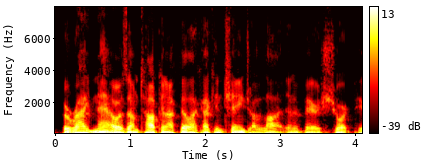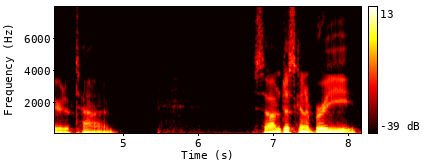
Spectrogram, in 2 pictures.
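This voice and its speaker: Speaking through a pitch-shifting voice transformer, a male comedian sounds deep and gravelly in an electronic way. He wanders through a deadpan comedy monologue full of absurd musings.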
